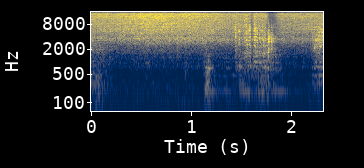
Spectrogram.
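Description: Coca-Cola splashes onto sticky pork ribs cooking in a pan, a steady sizzle and hiss joined by a few short bursts of splashing liquid.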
